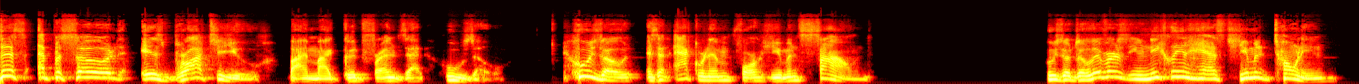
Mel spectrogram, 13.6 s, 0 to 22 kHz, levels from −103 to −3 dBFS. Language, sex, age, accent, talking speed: English, male, 60-79, American, 110 wpm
